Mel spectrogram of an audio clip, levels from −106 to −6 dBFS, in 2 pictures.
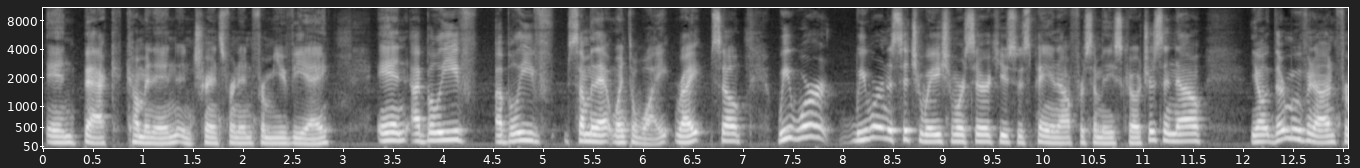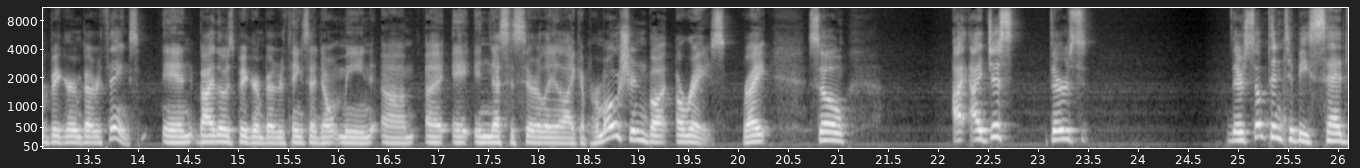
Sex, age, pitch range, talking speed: male, 30-49, 130-170 Hz, 190 wpm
